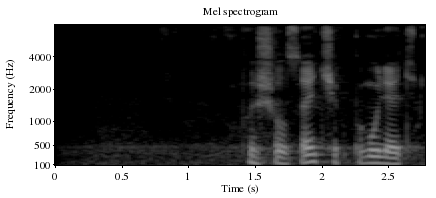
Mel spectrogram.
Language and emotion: Russian, neutral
